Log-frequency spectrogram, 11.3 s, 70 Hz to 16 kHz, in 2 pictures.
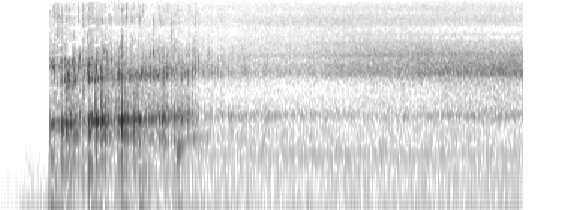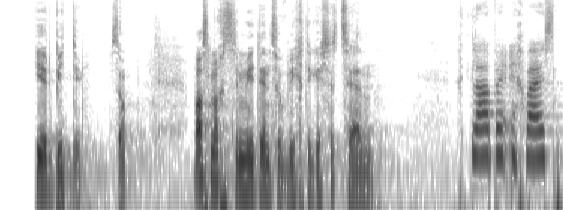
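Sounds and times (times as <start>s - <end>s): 
water poured briskly into a glass, splashing and gurgling: 0.5s - 5.2s
speech: 6.0s - 9.5s, 10.2s - 11.2s.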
